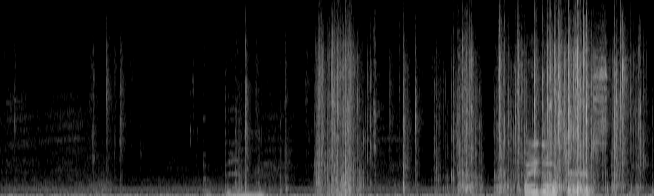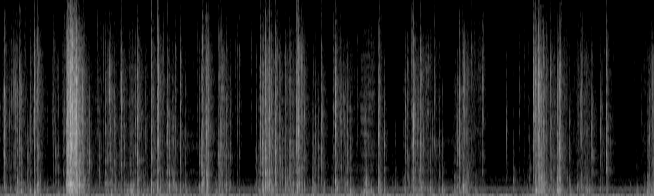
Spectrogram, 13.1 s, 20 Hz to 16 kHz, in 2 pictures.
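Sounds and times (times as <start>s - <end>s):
plastic snack bag crackling: 2.4s - 13.0s.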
